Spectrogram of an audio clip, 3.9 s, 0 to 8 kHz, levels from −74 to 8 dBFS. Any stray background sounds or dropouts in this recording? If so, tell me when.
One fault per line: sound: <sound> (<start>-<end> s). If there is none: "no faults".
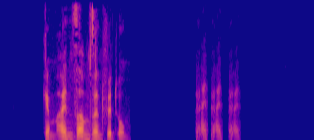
sound: laugh (2.4-3.0 s)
